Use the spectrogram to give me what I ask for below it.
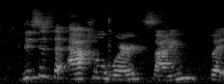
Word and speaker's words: sin: The sine of A, in your calculator you'll see it as S-I-N, and it's, yeah, but we pronounce it the same way, it's sine.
